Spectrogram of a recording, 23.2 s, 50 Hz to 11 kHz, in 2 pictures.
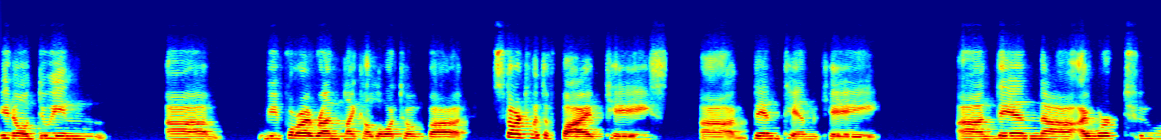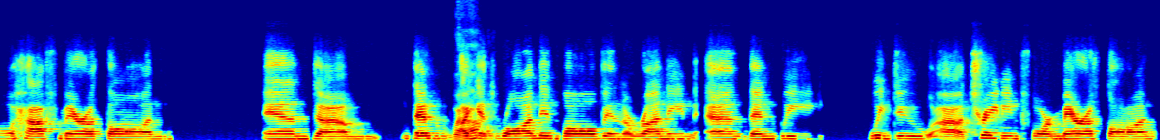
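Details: Adult woman with foreign accent syndrome since 2010.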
